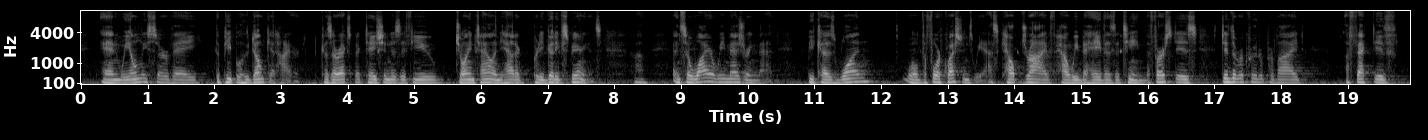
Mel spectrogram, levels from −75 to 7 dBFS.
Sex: male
